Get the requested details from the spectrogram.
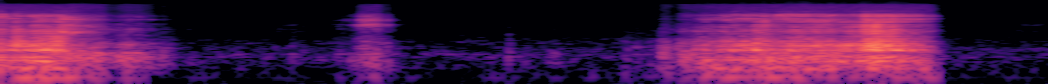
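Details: Two adult men, a father and his son, snoring at the same time during sleep.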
